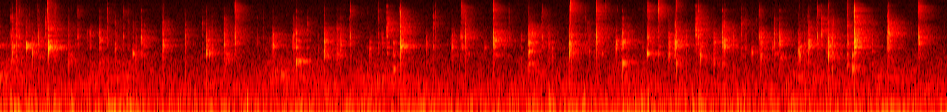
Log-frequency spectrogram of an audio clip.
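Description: Fingertips rapidly press and release the silver metal keys on a black oboe body held in both hands near the chest, without blowing into the hollow tube. A dense run of short, dry, bright key-clicking taps is heard, each dying away almost at once, with some louder clacks standing out.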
